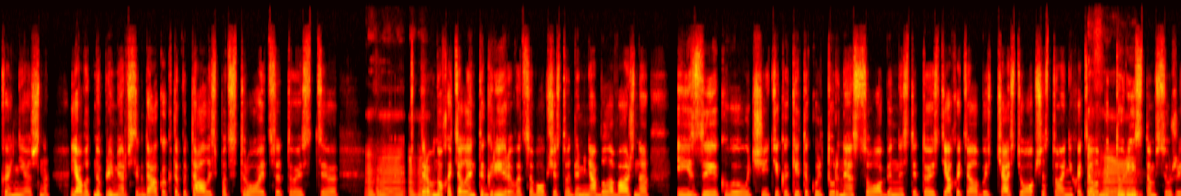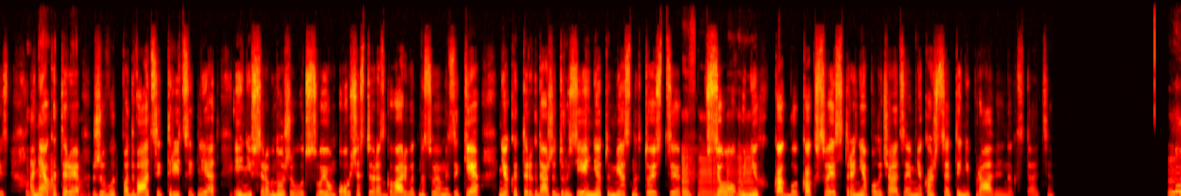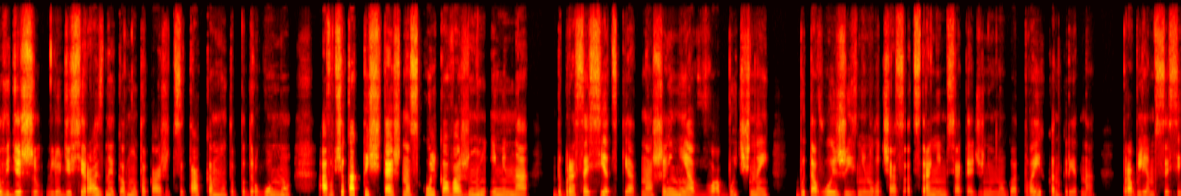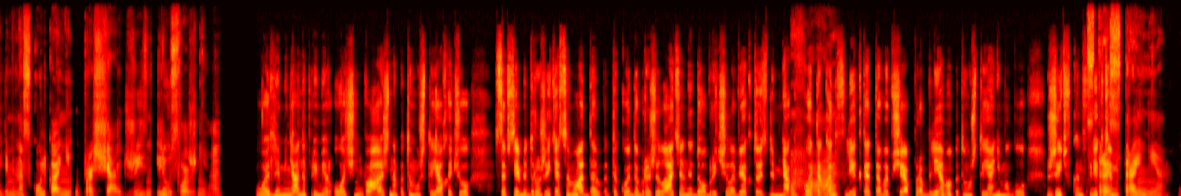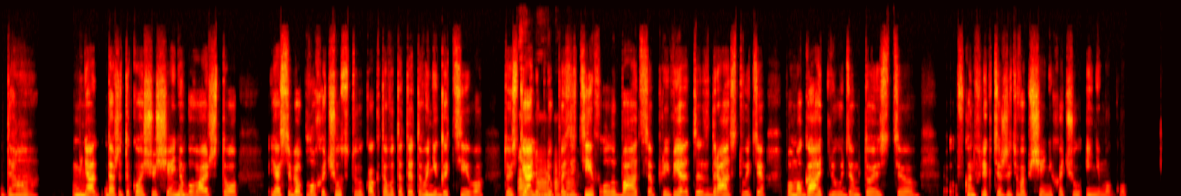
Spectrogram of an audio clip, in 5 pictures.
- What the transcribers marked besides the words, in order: tapping
- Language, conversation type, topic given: Russian, podcast, Как наладить отношения с соседями?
